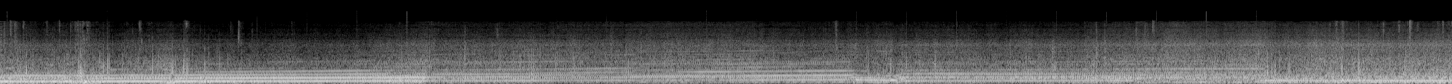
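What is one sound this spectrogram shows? Raindrops tap lightly on the windscreen.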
